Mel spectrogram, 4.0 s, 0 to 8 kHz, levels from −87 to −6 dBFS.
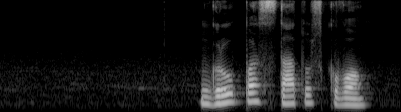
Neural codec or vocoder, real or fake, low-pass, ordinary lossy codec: none; real; none; none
